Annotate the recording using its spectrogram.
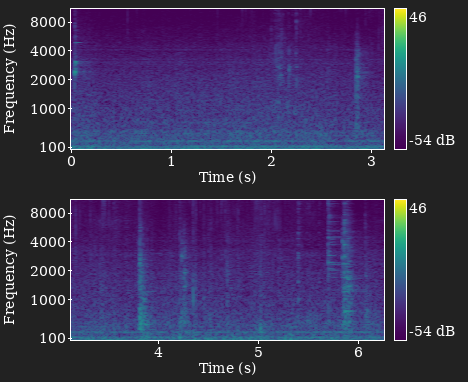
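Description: Tequila poured into a steel jigger and tipped into a metal cocktail shaker tin, with four light clinks of metal and glass spread through it, over a steady low hum.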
